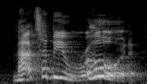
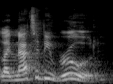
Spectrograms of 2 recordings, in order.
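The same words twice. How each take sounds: First: "rude" higher and drawn out; slow down and lean hard on "rude"; emphatic repeat. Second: Said in the usual way. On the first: Retold or imitated.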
